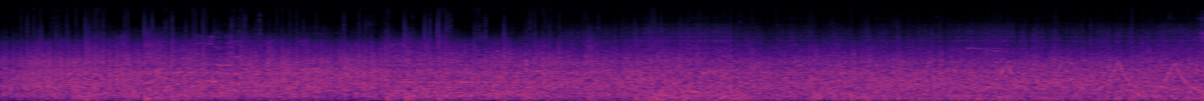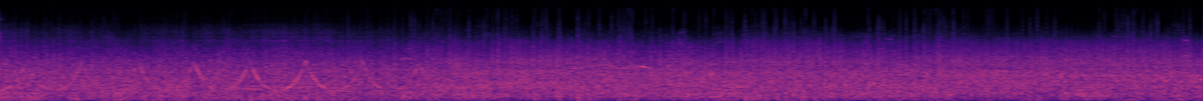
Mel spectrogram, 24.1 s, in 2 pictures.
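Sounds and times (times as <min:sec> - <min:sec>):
fireworks crackling: 0:00.0 - 0:24.0
firework whistles: 0:03.9 - 0:17.2.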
